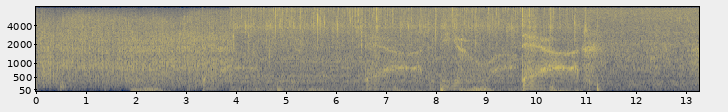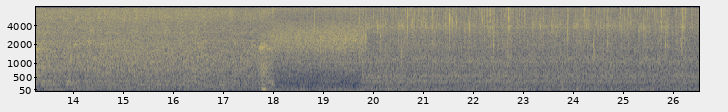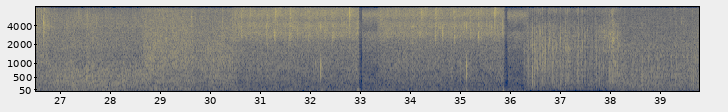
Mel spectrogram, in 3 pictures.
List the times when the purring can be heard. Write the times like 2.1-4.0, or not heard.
not heard.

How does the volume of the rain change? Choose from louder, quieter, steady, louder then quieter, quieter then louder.
quieter.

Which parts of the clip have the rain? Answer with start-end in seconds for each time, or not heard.
0.0-39.7.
